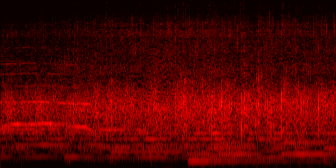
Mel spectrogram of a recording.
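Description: A crowd claps steadily for a few seconds, a dense, even patter of many hands, with sustained low musical chords playing underneath that shift partway through.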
